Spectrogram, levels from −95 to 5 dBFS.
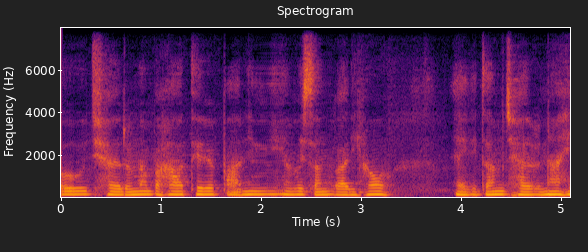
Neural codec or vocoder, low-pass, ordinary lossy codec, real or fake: codec, 16 kHz, 0.8 kbps, ZipCodec; none; none; fake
